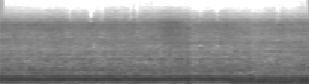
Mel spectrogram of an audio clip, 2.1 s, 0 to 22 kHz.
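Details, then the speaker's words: Honda CL500 twin after ECU remap (air-fuel ratio retuned; upgraded exhaust, high-flow air filter, fresh oil): throttle opened then snapped shut, steady drone with only faint ripple, no popping on overrun; backfire on sudden deceleration largely gone, only occasional single pop. "So throttle open ko tapos bigla ko i-off. Yun oh. Wala na yung mga putok-putok."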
